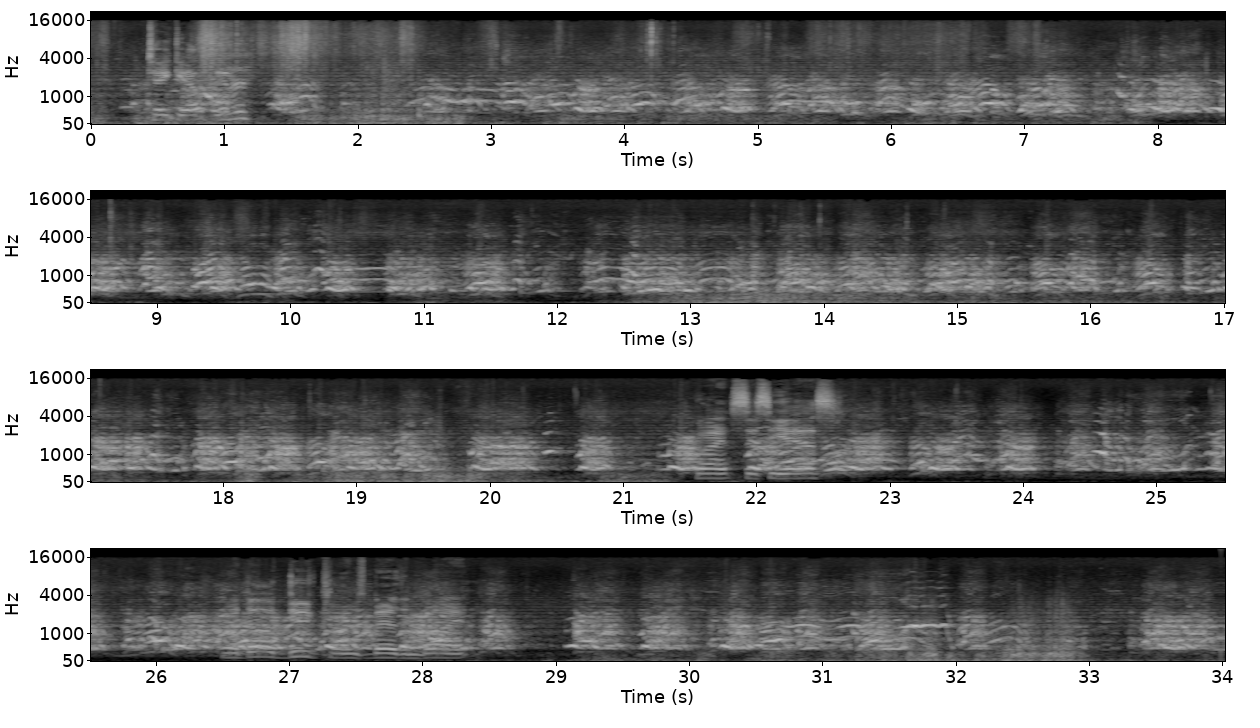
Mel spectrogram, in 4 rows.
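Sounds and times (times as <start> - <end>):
hounds baying: 0.0 - 34.0.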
